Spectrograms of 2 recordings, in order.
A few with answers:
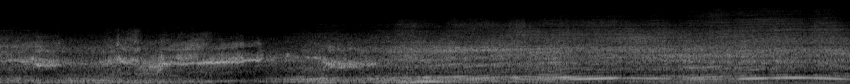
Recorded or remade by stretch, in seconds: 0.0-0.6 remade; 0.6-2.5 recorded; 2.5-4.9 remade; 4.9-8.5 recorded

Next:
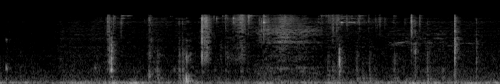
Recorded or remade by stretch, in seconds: 0.0-0.6 recorded; 0.6-1.1 remade; 1.1-5.0 recorded

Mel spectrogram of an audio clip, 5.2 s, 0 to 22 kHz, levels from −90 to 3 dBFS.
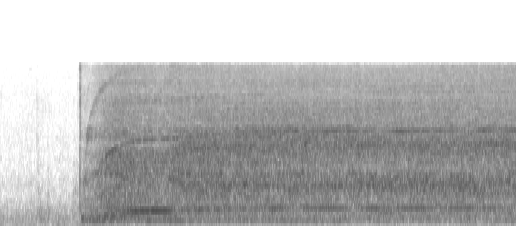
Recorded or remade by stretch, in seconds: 0.0-5.2 recorded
